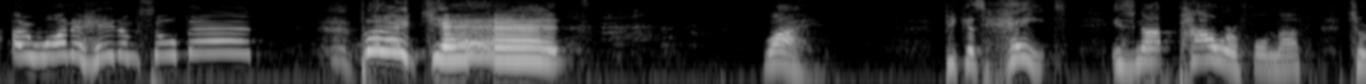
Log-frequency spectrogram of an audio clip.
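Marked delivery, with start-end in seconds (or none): 0.1-4.3 mock breaking down. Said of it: "you just break down crying".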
